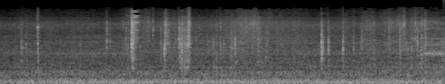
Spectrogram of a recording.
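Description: A car engine idling with a low steady hum, while tools, a battery charger and tangled wires are shifted around on the passenger seat with scattered clicks and rattles.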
